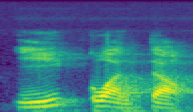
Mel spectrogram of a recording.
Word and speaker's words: I-Kuan Tao: And that is, so here I talk about the actual pronunciation, Iguan Dao, like that.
